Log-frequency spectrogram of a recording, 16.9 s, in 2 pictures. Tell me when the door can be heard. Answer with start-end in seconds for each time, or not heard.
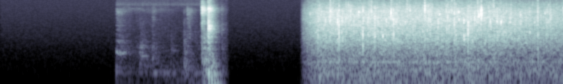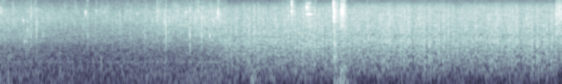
1.7-3.4, 12.7-13.7.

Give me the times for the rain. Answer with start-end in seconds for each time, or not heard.
4.5-16.8.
